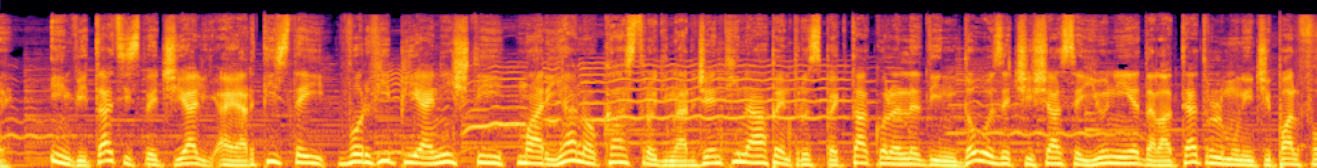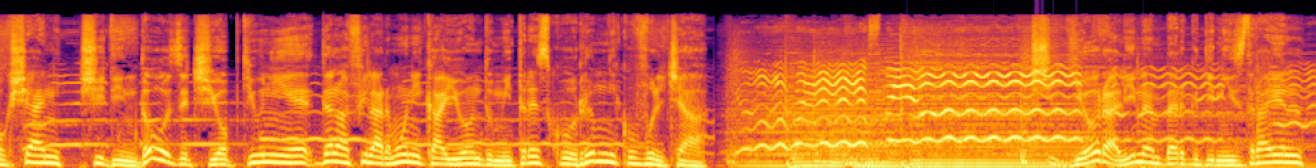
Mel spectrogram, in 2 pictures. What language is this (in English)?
Romanian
